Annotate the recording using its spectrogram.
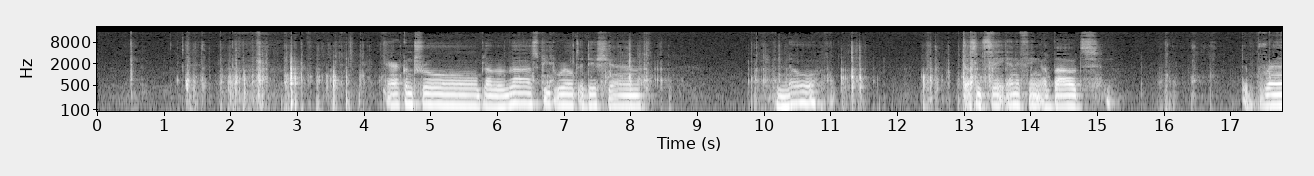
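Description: A cardboard box rubs and taps as hands turn it over.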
